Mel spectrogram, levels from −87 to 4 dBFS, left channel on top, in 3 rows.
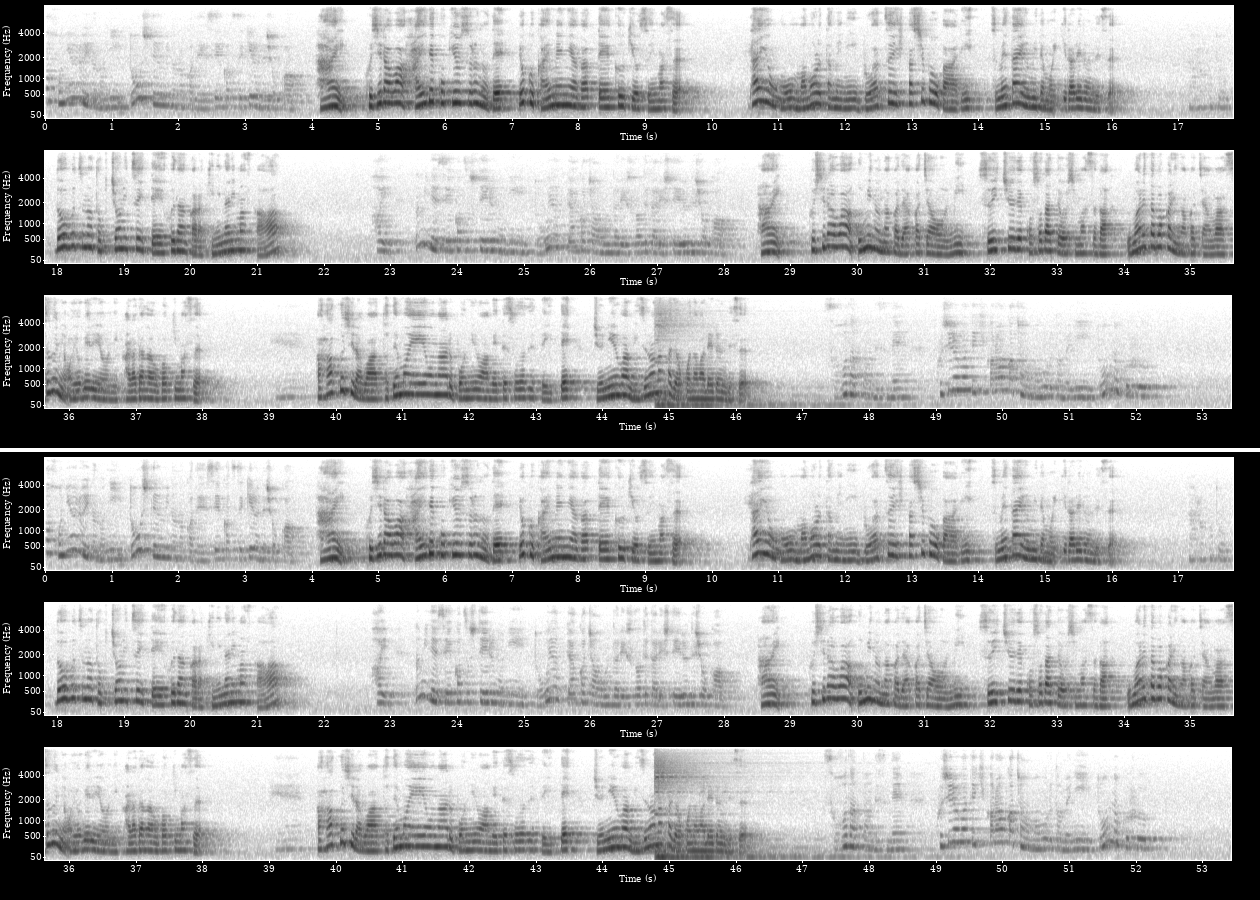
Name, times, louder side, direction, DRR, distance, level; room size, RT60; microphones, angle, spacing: voice 1, 0.0-3.7 10.5-10.9 14.9-15.1 17.1-17.7 22.7-23.0 23.4-28.0 39.0-39.5 47.3-52.2, right 1 dB, 30° right, 4 dB, 0.8 m, -40 dB
voice 2, 4.1-4.5 4.8-9.6 10.6-13.9 14.2-16.1 18.0-21.3 28.5-28.9 29.3-38.0 39.7-43.5 43.9-46.2, left 1 dB, 10° left, 10 dB, 0.4 m, -24 dB
sound 1, 44.8-48.5, right 5 dB, 70° right, 0.5 m, -35 dB
9.7 x 3.3 x 6.7 m, 1.1 s
head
